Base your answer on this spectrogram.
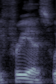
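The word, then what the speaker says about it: Freas: Since we had mentioned the Queen Owl, Frank Kelly Frias was the artist on that. – Editor's note, it's actually pronounced like freeze.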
